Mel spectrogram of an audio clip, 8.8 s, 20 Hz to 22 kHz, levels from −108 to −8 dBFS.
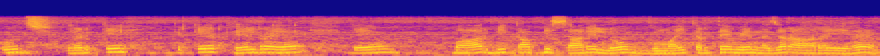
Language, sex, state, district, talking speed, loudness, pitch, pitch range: Hindi, male, Rajasthan, Bikaner, 130 wpm, -15 LUFS, 185 Hz, 170-200 Hz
